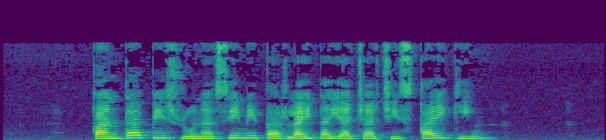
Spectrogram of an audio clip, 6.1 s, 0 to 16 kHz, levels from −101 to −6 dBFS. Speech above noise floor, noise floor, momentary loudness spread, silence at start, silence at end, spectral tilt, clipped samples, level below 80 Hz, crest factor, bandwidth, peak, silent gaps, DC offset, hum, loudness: 47 dB; -67 dBFS; 7 LU; 0.95 s; 1.1 s; -3.5 dB/octave; under 0.1%; -64 dBFS; 18 dB; 11.5 kHz; -4 dBFS; none; under 0.1%; none; -20 LUFS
